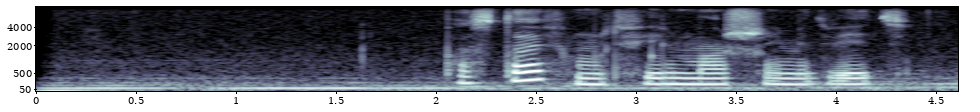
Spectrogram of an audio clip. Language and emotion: Russian, sad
